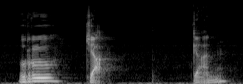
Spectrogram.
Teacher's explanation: Rujak, one word. The first half of the word, high tone. Second half of the word, low tone.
